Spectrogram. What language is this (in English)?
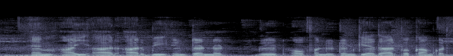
Hindi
